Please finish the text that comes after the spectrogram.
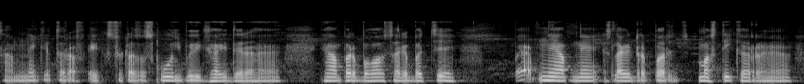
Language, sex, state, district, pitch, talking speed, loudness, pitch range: Hindi, male, Jharkhand, Garhwa, 170 Hz, 185 wpm, -20 LUFS, 155-180 Hz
